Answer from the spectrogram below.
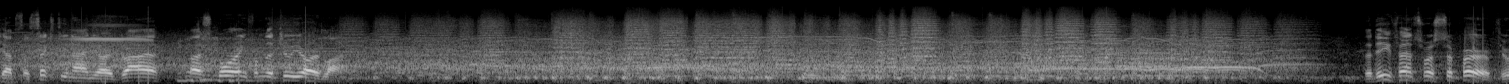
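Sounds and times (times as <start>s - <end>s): crowd cheering: 0.0s - 13.6s
marching band playing: 1.0s - 13.4s.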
